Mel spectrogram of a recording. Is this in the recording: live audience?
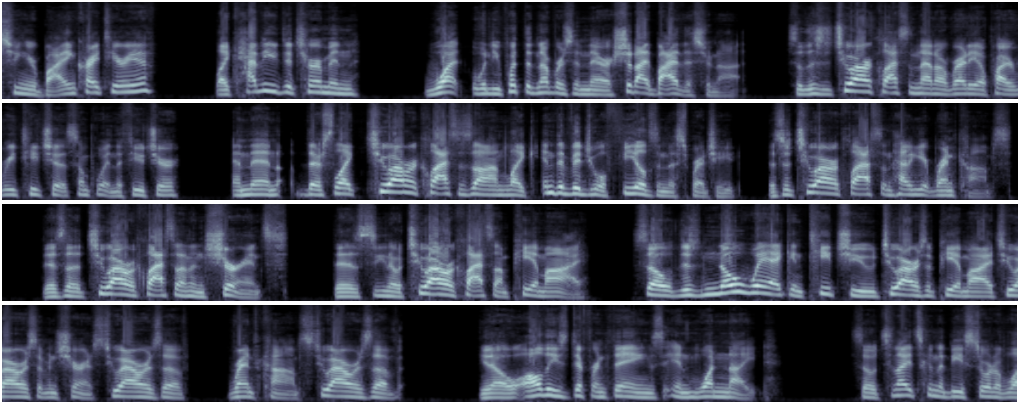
yes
